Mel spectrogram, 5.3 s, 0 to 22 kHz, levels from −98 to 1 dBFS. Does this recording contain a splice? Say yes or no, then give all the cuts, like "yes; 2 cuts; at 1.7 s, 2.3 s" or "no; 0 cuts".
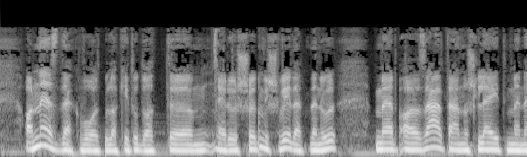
yes; 3 cuts; at 1.1 s, 2.6 s, 4.0 s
